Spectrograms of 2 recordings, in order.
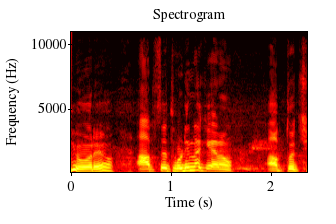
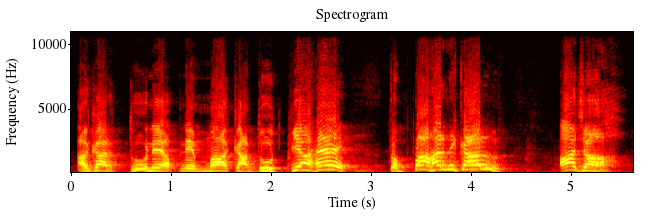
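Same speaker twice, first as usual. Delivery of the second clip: boastful challenge; 3 semitones higher, slower than usual. Retold or imitated. Man bragging how he challenged the wrestler, hammed-up bold call. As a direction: re-enact a grand filmi challenge. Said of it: "और फिर मैंने कहा".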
